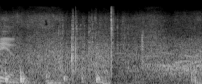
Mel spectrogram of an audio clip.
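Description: Ice hockey arena sound: a steady crowd and rink noise, with skate blades scraping the ice and a sharp click about a second in, such as a stick or puck striking.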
